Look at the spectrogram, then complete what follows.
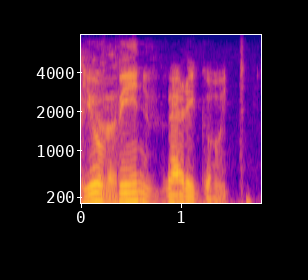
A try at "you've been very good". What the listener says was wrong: perfect excellent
